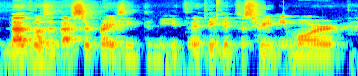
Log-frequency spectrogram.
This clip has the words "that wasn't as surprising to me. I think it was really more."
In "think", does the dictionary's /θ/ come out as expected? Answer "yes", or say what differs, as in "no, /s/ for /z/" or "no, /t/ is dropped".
yes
